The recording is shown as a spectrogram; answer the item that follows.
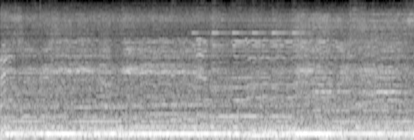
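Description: Music playing, with long held bass notes.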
